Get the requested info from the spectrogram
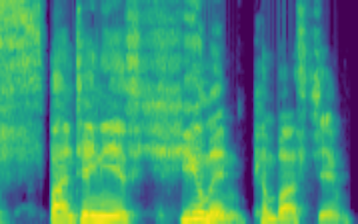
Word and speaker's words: Spontaneous Human Combustion: It's more about, you got to put the emphasis on the right syllable, right? It's Spontaneous Human Combustion.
